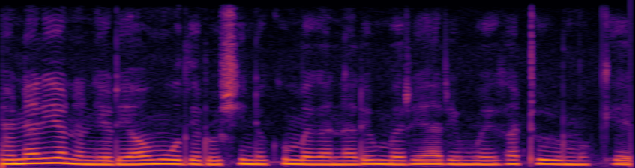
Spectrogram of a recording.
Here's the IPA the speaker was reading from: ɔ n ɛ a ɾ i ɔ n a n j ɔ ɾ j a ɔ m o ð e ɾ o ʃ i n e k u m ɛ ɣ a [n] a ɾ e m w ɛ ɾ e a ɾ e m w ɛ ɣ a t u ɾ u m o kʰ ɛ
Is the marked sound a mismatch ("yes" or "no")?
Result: no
